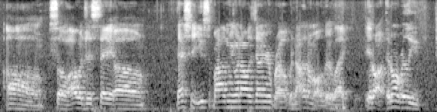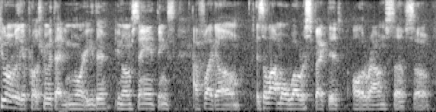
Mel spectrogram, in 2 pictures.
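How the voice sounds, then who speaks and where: A man's voice: mid-range voice, fairly even intonation, quick pace, vocal fry, darkish tone, slight background noise. A man from Southwest Detroit, a musician and dancer, chatting as a podcast guest in a laid-back, slangy way. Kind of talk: casual chat. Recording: echoey room.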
